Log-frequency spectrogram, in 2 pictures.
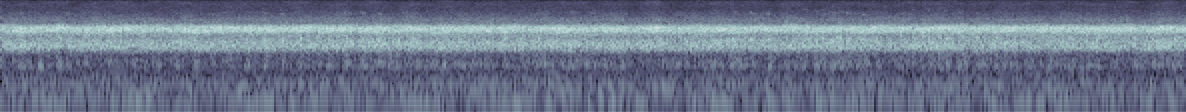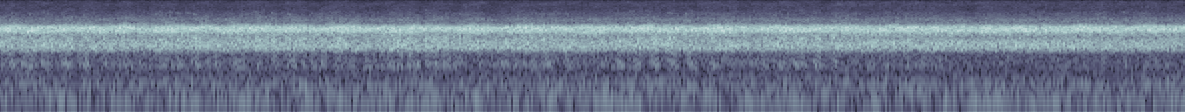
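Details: Great nighttime frog chorus from a flooded paddy before rice planting, full moon, Japan; steady, dense croaking from many callers blends into a continuous buzzing roar without pause.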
